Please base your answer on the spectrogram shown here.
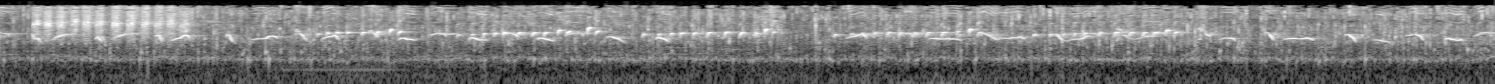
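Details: Greater green leafbird singing as a lure for leafbirds that have stopped singing: a hissing burst at the start, then long, lively warbled phrases of quick up-and-down notes, some sharper squeaky accents, over a steady hum.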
